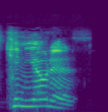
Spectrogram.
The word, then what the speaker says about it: Quinonez: How do you say your last name? – Yeah, it's Quinones.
